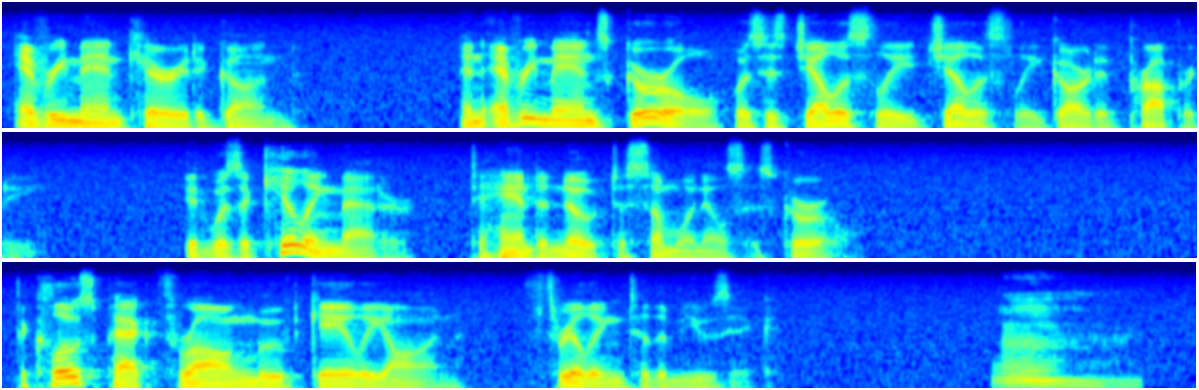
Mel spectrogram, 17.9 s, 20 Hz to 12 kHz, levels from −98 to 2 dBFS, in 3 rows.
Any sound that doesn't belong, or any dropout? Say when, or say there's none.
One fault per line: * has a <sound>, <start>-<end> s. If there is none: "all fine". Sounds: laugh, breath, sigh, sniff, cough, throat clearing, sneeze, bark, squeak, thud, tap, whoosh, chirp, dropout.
* has a sigh, 16.9-17.7 s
